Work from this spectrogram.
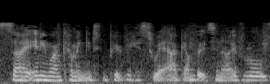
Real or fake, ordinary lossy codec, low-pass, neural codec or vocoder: real; MP3, 32 kbps; 7.2 kHz; none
